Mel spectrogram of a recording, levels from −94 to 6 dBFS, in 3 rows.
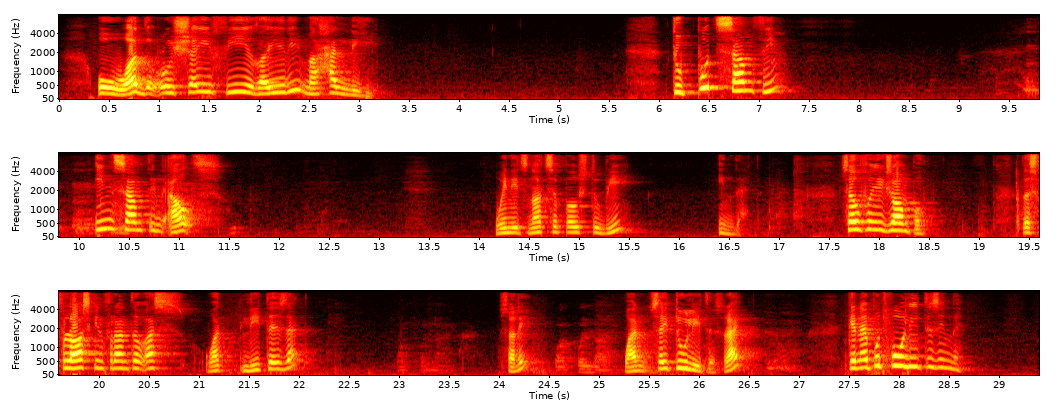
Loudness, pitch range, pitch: -19 LUFS, 175-275 Hz, 245 Hz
